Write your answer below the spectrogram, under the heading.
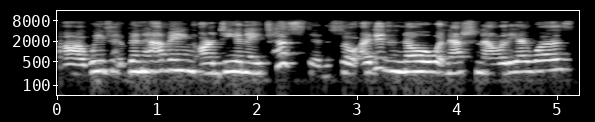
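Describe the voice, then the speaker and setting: Earnest bright-voiced woman in her fifties. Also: fairly high pitch, fairly even intonation, normal speed, low-quality recording. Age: 50s. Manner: earnest, repeats words of thanks. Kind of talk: spiritual chat.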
